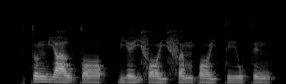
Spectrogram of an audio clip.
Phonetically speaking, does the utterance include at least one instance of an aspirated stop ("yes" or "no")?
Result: no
